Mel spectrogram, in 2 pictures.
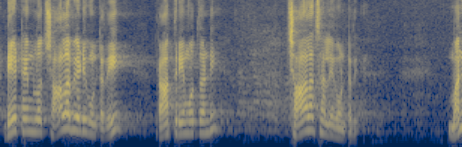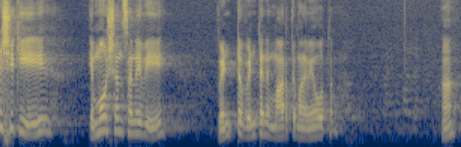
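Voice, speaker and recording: A man preaching a sermon and questioning the congregation, switching between loud emphasis and soft asides. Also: sits high. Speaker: pastor. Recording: long hall reverb.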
